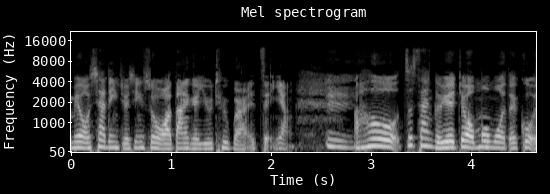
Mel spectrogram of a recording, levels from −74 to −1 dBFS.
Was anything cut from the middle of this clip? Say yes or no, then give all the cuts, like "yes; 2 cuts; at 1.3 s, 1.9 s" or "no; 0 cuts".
no; 0 cuts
